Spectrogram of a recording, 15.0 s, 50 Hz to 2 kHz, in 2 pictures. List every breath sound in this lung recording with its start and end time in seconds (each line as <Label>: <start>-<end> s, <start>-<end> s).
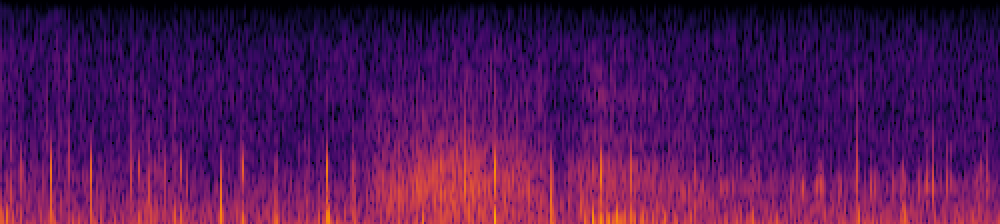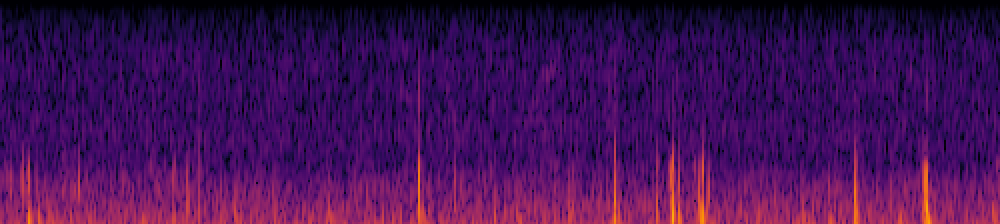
Inhalation: 2.67-4.16 s
Exhalation: 4.26-5.29 s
